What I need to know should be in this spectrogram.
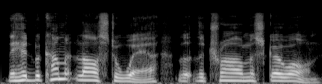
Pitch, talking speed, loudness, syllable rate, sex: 160 Hz, 225 wpm, -16 LUFS, 5.5 syllables/s, male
